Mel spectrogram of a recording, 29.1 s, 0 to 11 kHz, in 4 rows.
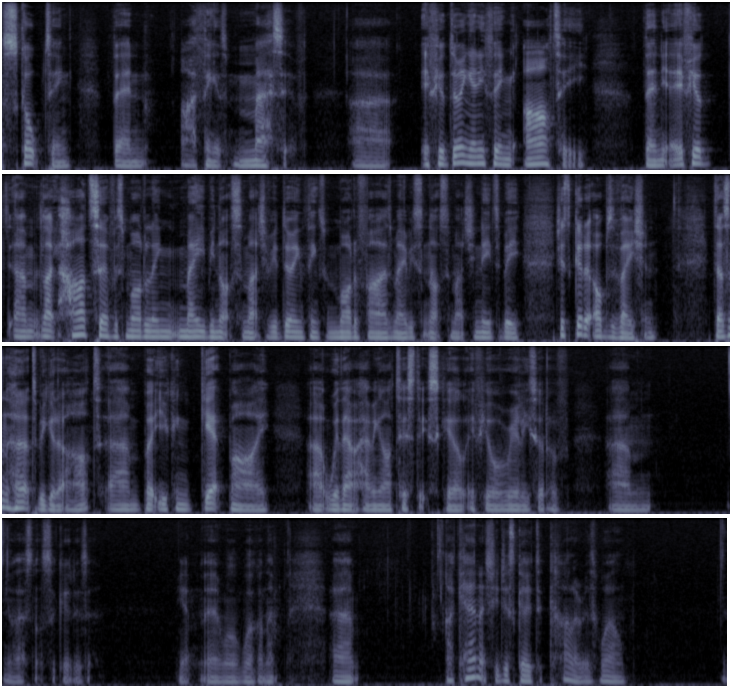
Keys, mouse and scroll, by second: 1.7-3.6 drag, 3.6 middle click, 4.1-5.7 drag, 5.7 middle click, 6.2-7.7 drag, 7.7 middle click, 8.2-10.1 drag, 10.1 middle click, 10.5 click, 11.0 middle click, 11.4 click, 12.0 middle click, 12.5-14.7 drag, 14.7 middle click, 15.2 click, 16.0-17.6 middle drag, 17.6 click, 18.4 middle click, 18.8 click, 19.2 middle click, 19.6-20.6 drag, 20.6-24.8 middle drag, 24.8-27.1 drag, 27.1-29.0 middle drag.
